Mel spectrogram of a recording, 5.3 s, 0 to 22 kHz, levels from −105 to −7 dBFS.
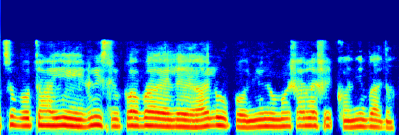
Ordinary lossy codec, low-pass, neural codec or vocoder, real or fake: none; 7.2 kHz; codec, 16 kHz, 2 kbps, FreqCodec, larger model; fake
